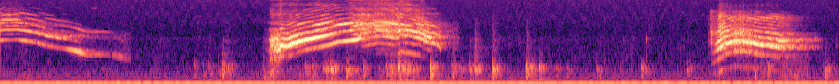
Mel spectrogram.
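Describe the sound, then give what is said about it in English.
A cat meows loudly three times, with long, drawn-out, wavering cries spaced a few seconds apart, with no talking. “But what about cats? What about the cats?”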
